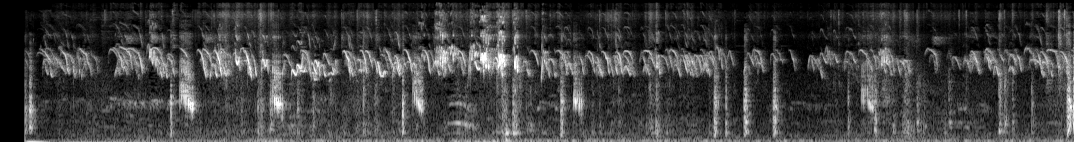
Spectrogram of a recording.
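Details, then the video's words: Baby chicks peep nonstop: many high, thin chirps overlap in a dense, busy chorus, with scattered clicks and knocks in the background. "Baby CHICKS Chirping Sounds"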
